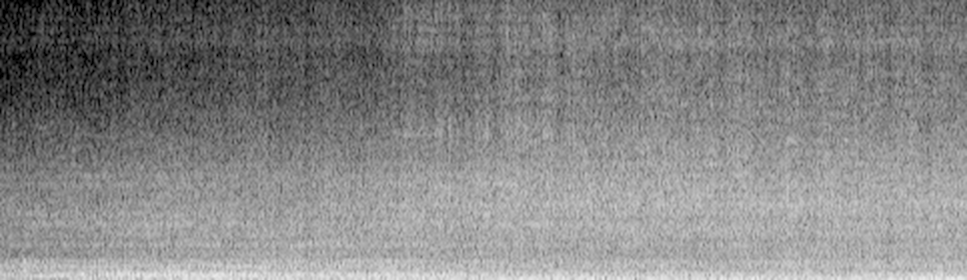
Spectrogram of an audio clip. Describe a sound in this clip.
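Freight wagons rumble and clatter loudly past on the rails.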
